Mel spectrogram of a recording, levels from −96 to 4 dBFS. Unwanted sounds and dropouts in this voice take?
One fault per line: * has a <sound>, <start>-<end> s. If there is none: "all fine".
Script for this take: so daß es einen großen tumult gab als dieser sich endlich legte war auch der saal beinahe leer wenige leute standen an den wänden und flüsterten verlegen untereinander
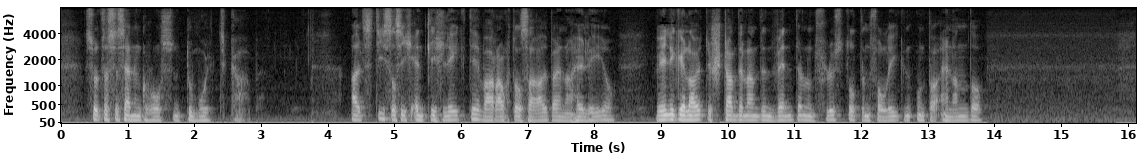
all fine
